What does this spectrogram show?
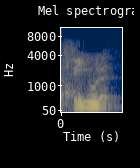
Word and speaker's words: feiura: Então, por exemplo, a palavra feiura. Né? Feiura. Tá? O U está sozinho na sílaba, está precedido de vogal diferente, mas aqui é um ditongo decrescente. Fei, né? Ditongo decrescente. Sendo um ditongo decrescente, não leva acento.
